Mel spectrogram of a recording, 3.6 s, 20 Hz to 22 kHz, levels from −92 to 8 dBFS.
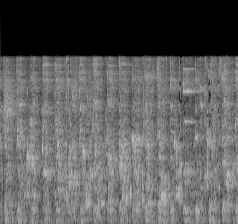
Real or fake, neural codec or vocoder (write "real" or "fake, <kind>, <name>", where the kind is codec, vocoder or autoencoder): real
